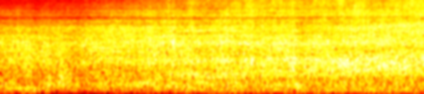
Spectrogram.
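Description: Several small hatchback autograss race cars running on a dirt track, their engines and tyres growing louder as they come round the bend toward the microphone. Wind on the microphone adds a steady rush.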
